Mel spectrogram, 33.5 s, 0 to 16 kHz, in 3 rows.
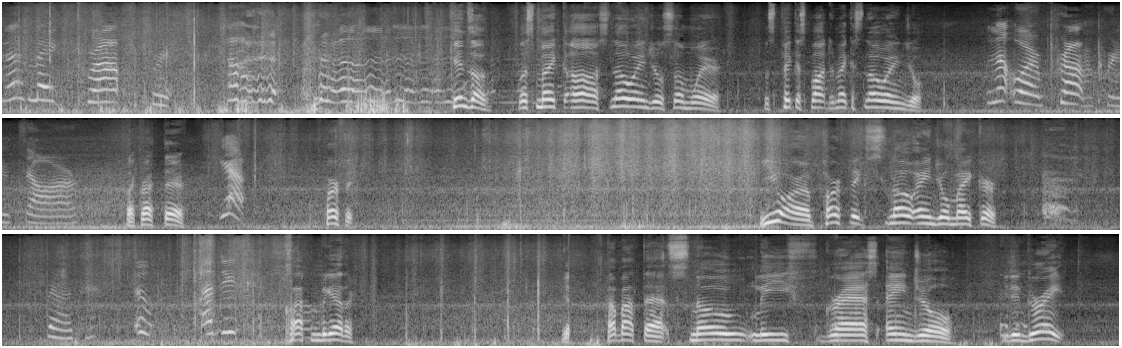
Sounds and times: Child speech, kid speaking: 0.0 - 2.8, 9.8 - 12.0, 13.3 - 13.7, 22.8 - 25.7, 32.3 - 33.0.

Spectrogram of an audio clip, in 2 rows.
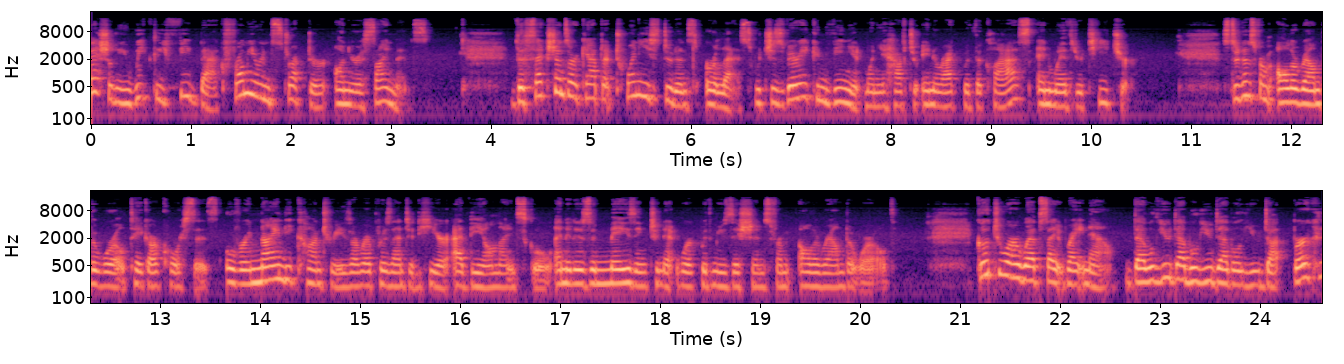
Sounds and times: Speech: 0.0 - 3.4, 4.2 - 10.5, 11.3 - 20.4, 21.1 - 24.6.

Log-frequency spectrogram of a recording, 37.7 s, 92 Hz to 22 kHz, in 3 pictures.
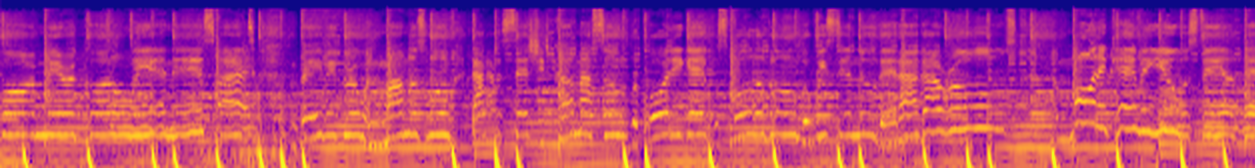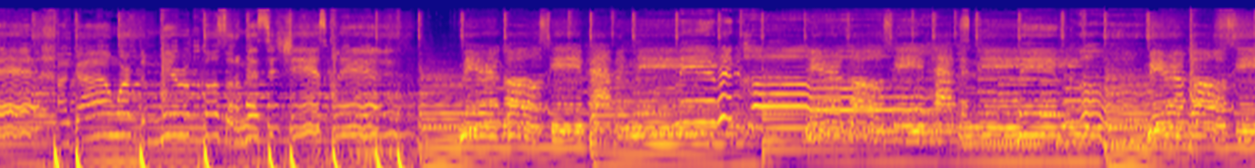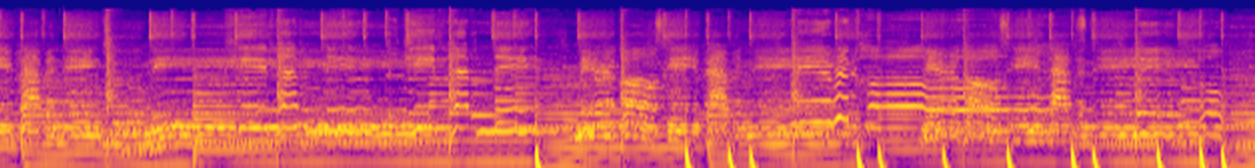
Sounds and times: Rhythm and blues: 0.0 - 37.6.

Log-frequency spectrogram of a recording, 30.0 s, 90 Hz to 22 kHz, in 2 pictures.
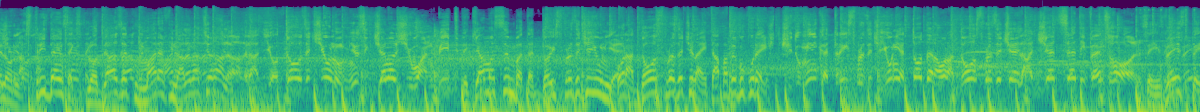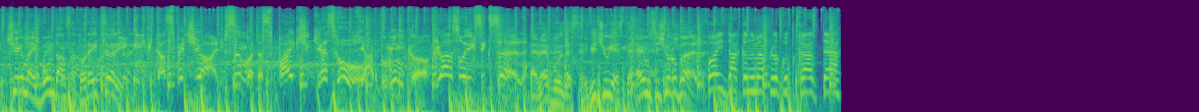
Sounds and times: Background music: 0.0 - 25.5
Speech: 0.0 - 25.5.

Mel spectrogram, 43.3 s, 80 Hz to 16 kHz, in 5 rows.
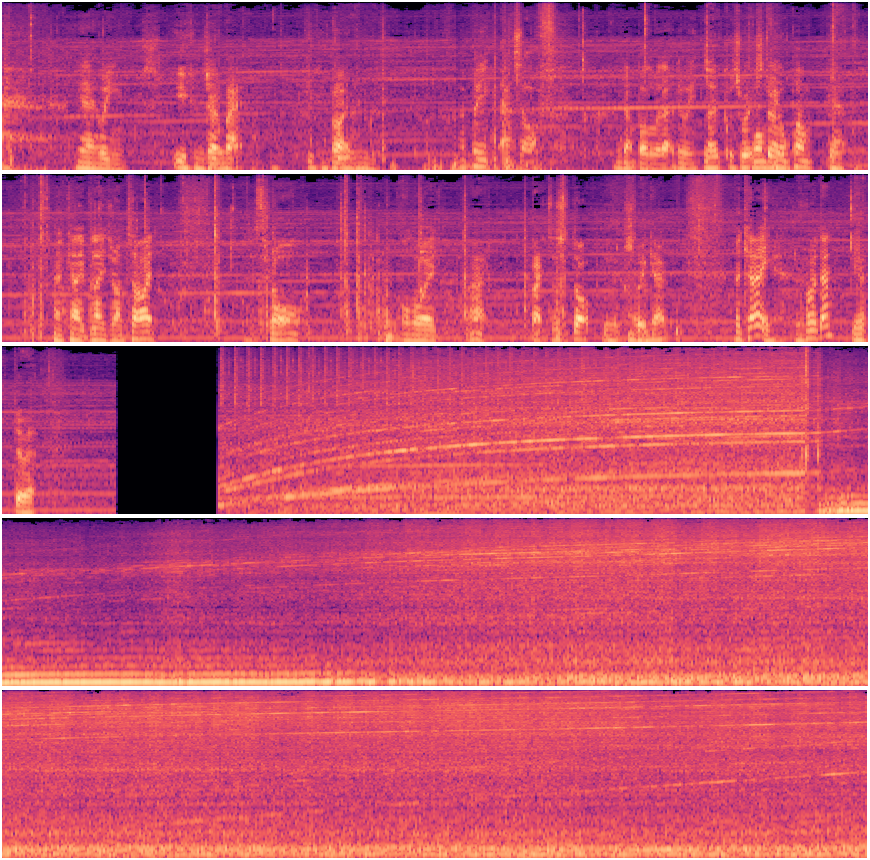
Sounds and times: Speech: 0.7 - 2.4, 3.1 - 3.8, 4.5 - 8.5, 9.1 - 10.2, 11.1 - 11.7, 12.5 - 15.4, 16.0 - 17.7.

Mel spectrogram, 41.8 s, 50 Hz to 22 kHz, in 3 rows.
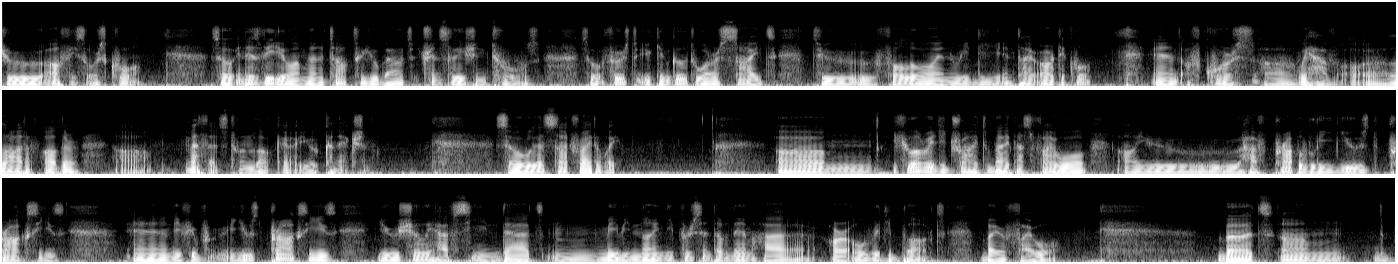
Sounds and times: Speech: 0.0 - 1.4, 2.1 - 17.7, 18.9 - 20.2, 21.6 - 38.5, 40.0 - 41.8.

